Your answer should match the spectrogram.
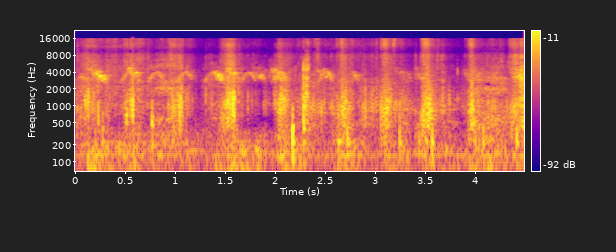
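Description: Footsteps crunching on gravel, about two steps a second.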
